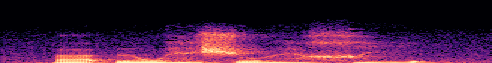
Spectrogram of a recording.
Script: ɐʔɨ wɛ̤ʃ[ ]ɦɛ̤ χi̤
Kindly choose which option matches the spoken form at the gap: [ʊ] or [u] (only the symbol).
u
